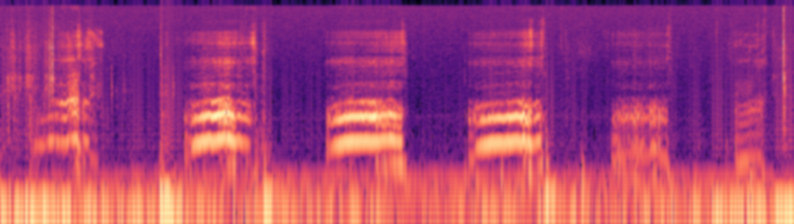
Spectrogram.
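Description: A cat meows repeatedly, a series of five or six drawn-out, wavering yowls separated by short pauses, over a low steady background rumble.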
